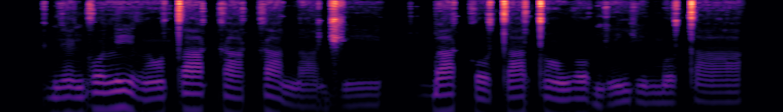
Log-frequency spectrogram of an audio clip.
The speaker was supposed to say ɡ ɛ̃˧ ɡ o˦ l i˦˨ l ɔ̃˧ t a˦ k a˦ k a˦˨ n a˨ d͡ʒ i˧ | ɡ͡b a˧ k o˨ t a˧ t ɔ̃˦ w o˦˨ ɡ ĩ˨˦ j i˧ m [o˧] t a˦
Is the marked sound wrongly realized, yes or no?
no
